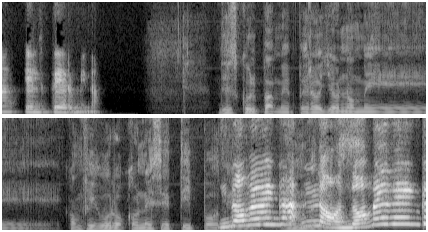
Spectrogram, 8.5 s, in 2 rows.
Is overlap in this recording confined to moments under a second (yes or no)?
no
